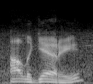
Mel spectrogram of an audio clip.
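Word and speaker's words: Aldegheri: It's Sam Aligeri.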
